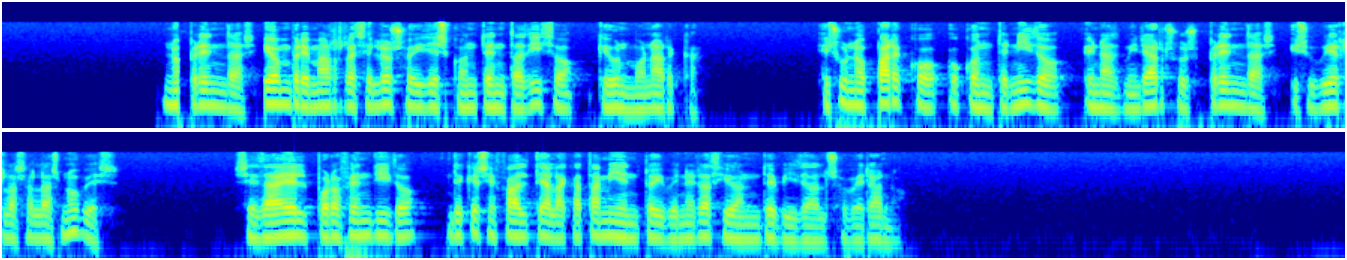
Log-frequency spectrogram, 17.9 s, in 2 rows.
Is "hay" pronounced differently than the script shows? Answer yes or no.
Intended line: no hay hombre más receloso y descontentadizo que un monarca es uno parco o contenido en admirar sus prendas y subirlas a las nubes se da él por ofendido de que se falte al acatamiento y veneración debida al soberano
yes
